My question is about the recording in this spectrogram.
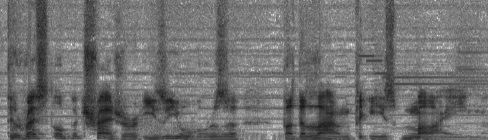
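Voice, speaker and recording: Man playing a scheming treasure-hungry villain, low-voiced. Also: animated, slow pace, fairly bright tone, faint music behind, exaggerated voice.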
